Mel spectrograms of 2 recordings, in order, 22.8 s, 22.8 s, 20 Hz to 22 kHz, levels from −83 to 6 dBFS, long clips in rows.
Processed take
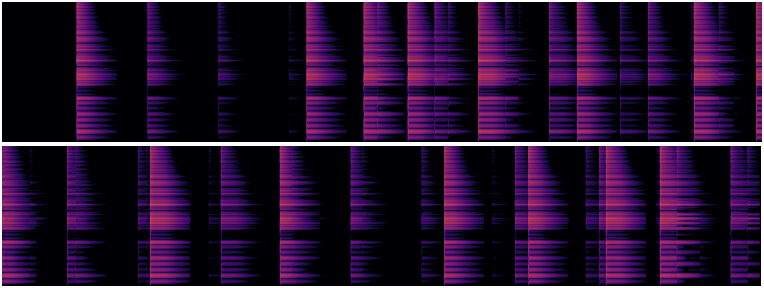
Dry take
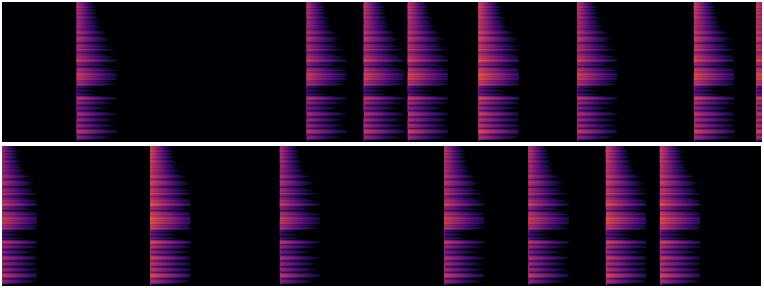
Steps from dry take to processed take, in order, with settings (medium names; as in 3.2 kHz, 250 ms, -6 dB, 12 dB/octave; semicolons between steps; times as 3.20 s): compression 12:1, threshold -22 dBFS, peak gain reduction 10 dB; on a send: feedback delay 1062 ms, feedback 33%, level -13 dB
